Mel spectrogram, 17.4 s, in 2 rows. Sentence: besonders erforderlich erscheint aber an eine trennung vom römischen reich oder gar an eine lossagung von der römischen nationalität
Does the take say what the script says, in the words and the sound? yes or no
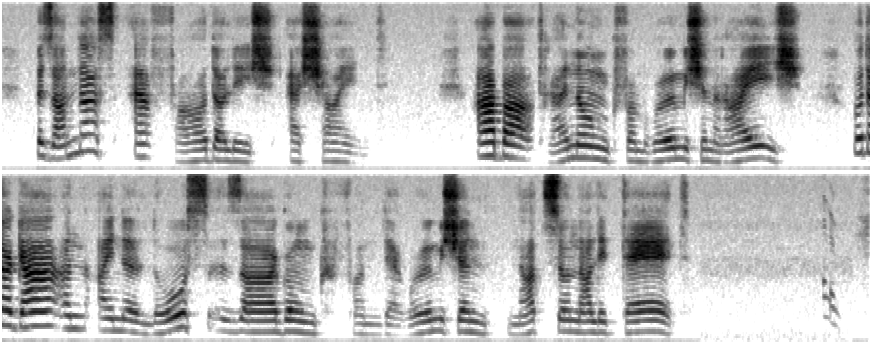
no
